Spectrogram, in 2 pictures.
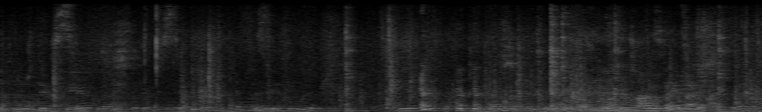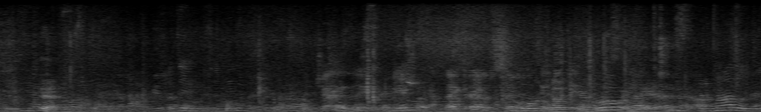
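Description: Several men and women talk over one another around a table, in a room with some echo.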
